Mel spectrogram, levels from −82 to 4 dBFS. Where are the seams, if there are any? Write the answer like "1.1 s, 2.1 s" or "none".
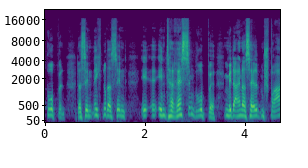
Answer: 1.2 s, 3.6 s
